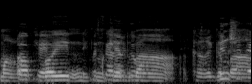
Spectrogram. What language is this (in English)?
Hebrew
